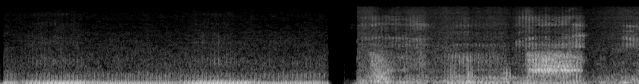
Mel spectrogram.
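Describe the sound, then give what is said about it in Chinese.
A cat purrs in a low, steady rumble that swells and eases in slow cycles. After a brief silence, harsher, noisier rasping sounds follow with no talking. “那个那个那个呼噜声，然后你就猜哪里？呼噜声是不是？”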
